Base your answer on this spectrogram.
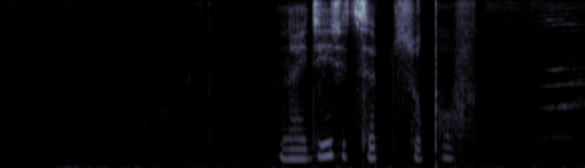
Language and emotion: Russian, neutral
